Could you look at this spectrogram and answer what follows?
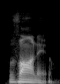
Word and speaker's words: Vonu: and welcome to the inaugural episode of the vanu podcast I'm and I'm the website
